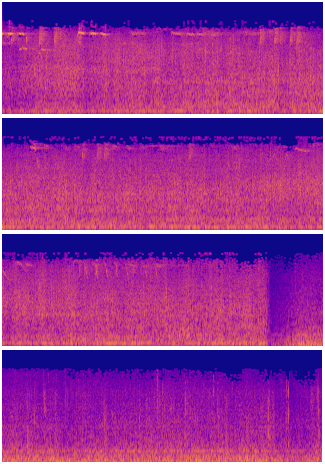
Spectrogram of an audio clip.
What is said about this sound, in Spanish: Poco después, el coche pasa por una estrecha carretera que atraviesa el bosque.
